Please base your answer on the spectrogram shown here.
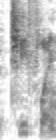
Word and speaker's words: Tiefling: There was Tyler Fling, but he goes by Ty, so that was Ty Fling, the Tiefling.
